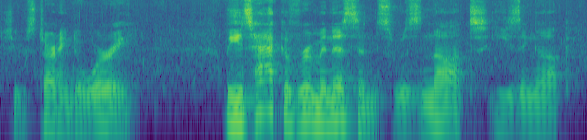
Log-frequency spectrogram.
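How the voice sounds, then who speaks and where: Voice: medium pitch, fairly quick, a little hiss or hum. A narrator reading a scripted, dramatic story for an audio drama.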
